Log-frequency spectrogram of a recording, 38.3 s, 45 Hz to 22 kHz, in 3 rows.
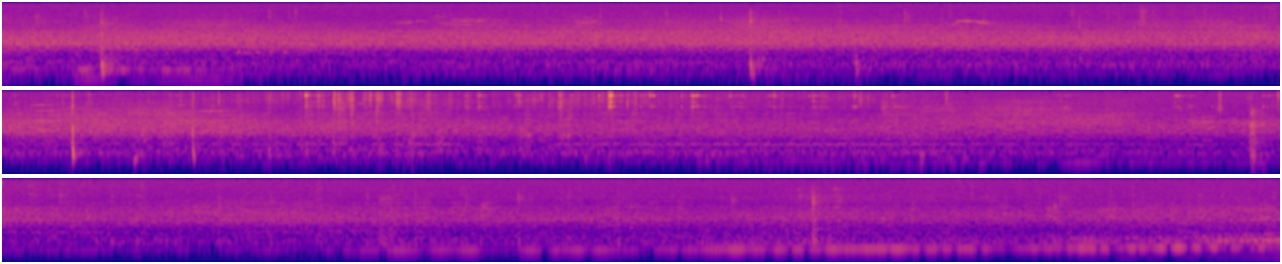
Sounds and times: Traffic 0:00.0 - 0:38.3
voices 0:13.0 - 0:22.5
dogs running after balls 0:13.5 - 0:21.4

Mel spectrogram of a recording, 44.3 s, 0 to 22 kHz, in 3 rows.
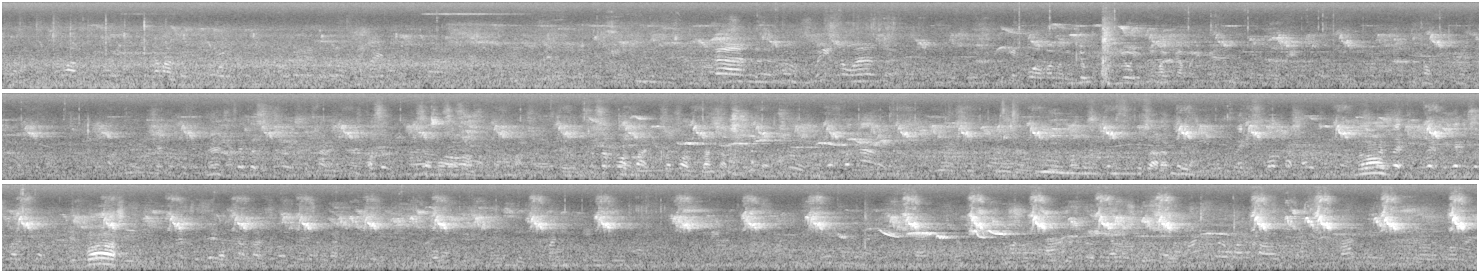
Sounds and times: people 0:00.0 - 0:44.2

